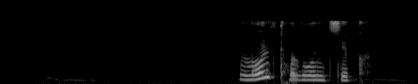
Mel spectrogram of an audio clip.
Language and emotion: Russian, neutral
